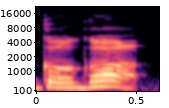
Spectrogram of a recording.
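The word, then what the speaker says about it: 哥哥: game in Chinese, MC calls Caleb Gogo, which is spelled Gege.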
